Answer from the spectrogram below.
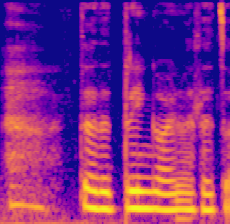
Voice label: "dringo", Welsh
